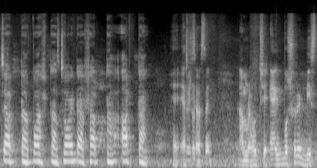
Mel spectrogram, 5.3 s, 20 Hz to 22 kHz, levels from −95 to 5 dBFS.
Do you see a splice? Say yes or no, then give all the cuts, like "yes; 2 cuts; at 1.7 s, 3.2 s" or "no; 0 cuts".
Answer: yes; 1 cut; at 3.2 s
